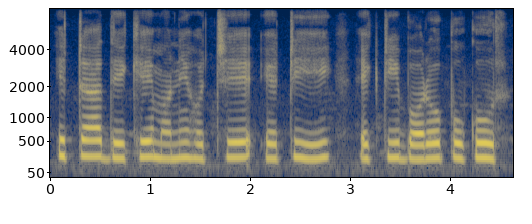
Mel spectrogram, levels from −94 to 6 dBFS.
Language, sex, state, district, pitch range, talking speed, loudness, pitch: Bengali, female, West Bengal, Alipurduar, 225-245 Hz, 105 wpm, -14 LUFS, 235 Hz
